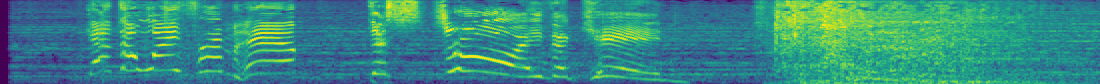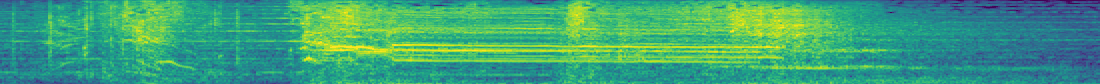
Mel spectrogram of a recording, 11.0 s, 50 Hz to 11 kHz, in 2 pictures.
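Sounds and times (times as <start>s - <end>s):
dramatic orchestral music: 0.1s - 11.0s.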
